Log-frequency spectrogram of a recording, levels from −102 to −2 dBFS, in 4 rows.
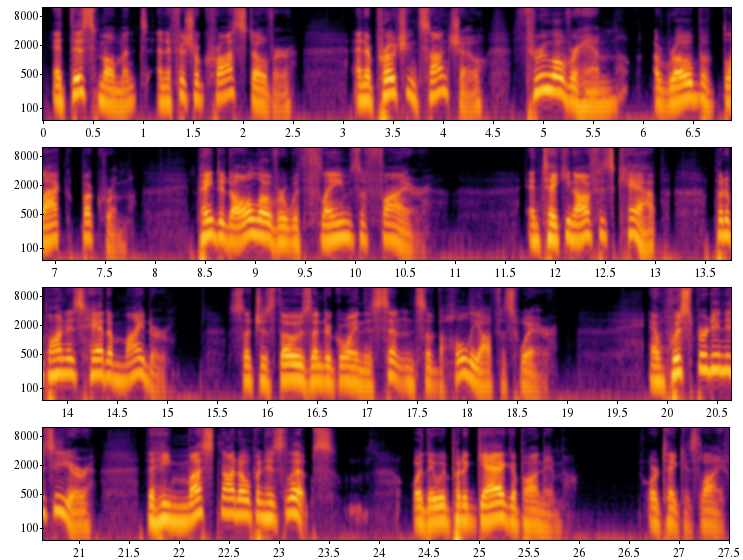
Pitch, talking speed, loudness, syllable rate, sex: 150 Hz, 155 wpm, -21 LUFS, 4.8 syllables/s, male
